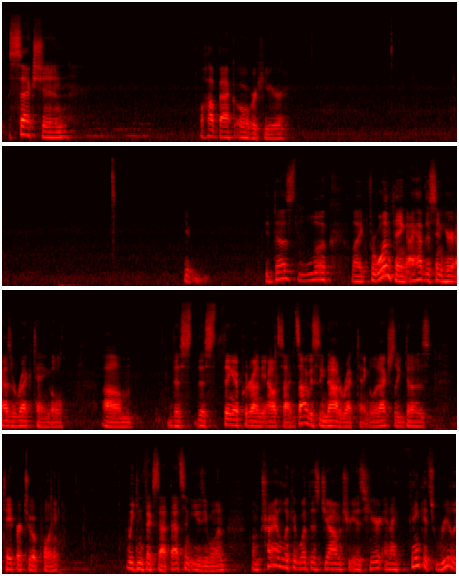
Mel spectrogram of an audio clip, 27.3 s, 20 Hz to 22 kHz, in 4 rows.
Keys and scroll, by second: 2.1 super+Tab.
